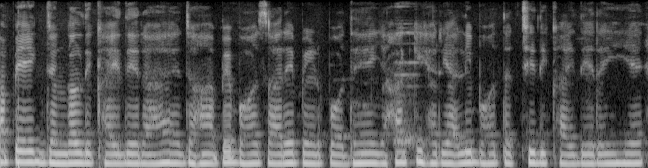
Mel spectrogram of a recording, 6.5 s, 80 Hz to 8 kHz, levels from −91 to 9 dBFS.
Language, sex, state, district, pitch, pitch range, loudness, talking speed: Hindi, female, Uttar Pradesh, Lalitpur, 170 Hz, 165-175 Hz, -17 LUFS, 205 wpm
